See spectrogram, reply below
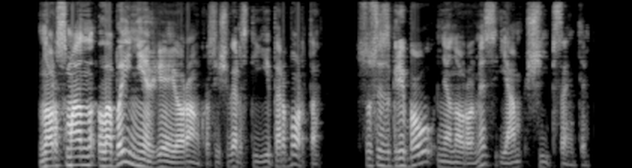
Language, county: Lithuanian, Vilnius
